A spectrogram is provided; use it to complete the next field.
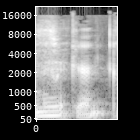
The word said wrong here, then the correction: Biskek: neve Biskek. Biskek, Biskek így igen.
